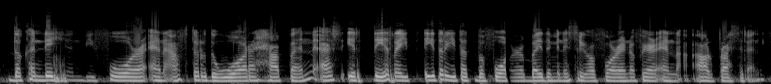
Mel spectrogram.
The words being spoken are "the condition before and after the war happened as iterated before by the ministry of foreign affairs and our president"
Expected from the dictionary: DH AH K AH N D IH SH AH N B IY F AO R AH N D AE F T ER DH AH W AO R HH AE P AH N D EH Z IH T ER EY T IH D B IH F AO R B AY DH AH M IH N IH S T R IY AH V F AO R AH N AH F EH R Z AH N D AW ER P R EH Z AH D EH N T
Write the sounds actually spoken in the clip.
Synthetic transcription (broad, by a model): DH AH K AH N D IH SH AH N B IY F AO R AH N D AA F T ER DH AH W AO R HH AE P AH N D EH S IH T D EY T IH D B IH F AO R B AY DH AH M IH N IH S T R IY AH F AO R AH N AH F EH R AH N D AW ER P R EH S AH D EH N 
